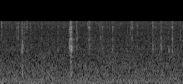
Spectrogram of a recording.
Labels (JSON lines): {"label": "ambient", "recorder": "HydroMoth"}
